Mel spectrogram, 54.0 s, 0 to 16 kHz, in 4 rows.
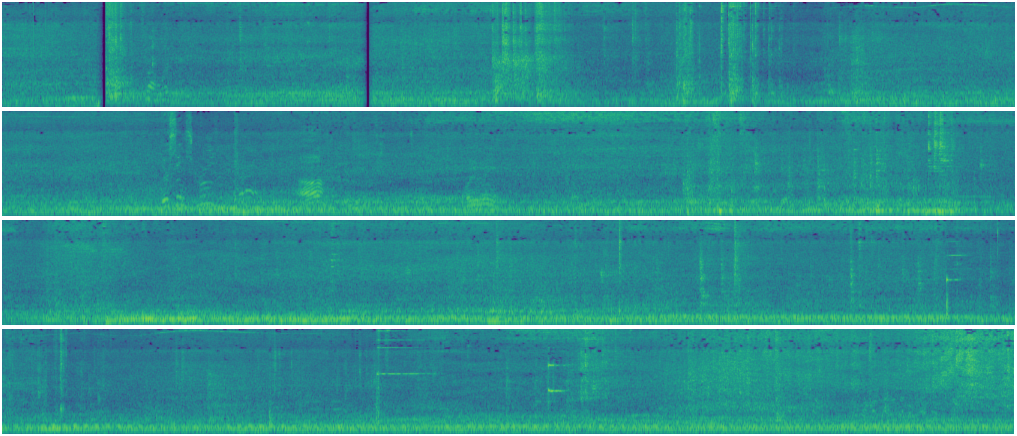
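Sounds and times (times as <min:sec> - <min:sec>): heavy machinery engine drone: 0:00.0 - 0:54.0
metallic clinks and knocks: 0:39.6 - 0:40.1.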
